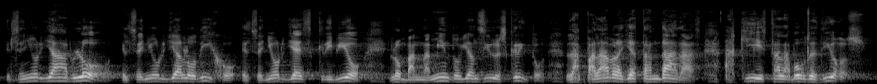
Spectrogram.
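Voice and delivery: usual speaking voice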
